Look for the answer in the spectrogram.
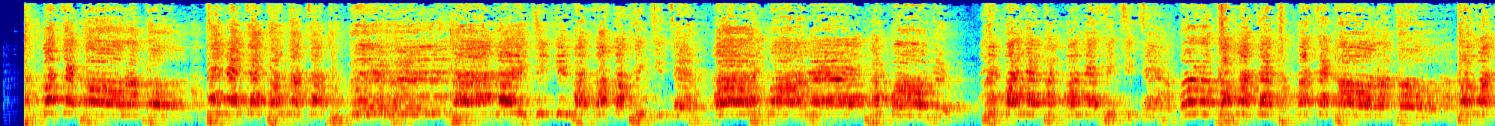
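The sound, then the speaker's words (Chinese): Students representing the Maori give an opening performance of a Maori haka welcome dance, chanting in loud, forceful unison, with rhythmic shouts punctuated by steady stamping or slapping beats and a brief break partway through. “这个表演呢，是毛利人的哈卡舞的迎宾舞蹈，我们来听听看。”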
